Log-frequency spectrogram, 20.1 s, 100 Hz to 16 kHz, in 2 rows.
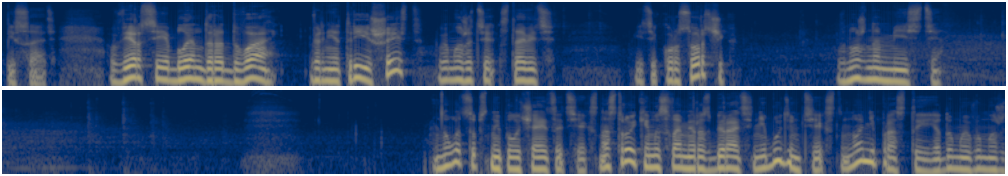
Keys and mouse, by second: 4.0 click, 5.1 click, 5.5 click, 5.9 click, 7.4 BackSpace, 7.9 Right, 8.3 BackSpace, 9.1 Right, 9.7 BackSpace, 9.9 BackSpace, 11.0 a, 11.3 x, 11.6 i, 18.8 middle click.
